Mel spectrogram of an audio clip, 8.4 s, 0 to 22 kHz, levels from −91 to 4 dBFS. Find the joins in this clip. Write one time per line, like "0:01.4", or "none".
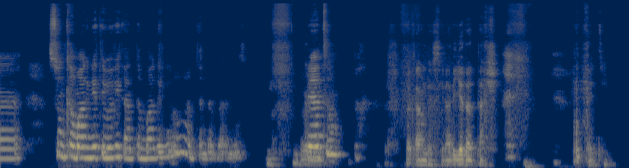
none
